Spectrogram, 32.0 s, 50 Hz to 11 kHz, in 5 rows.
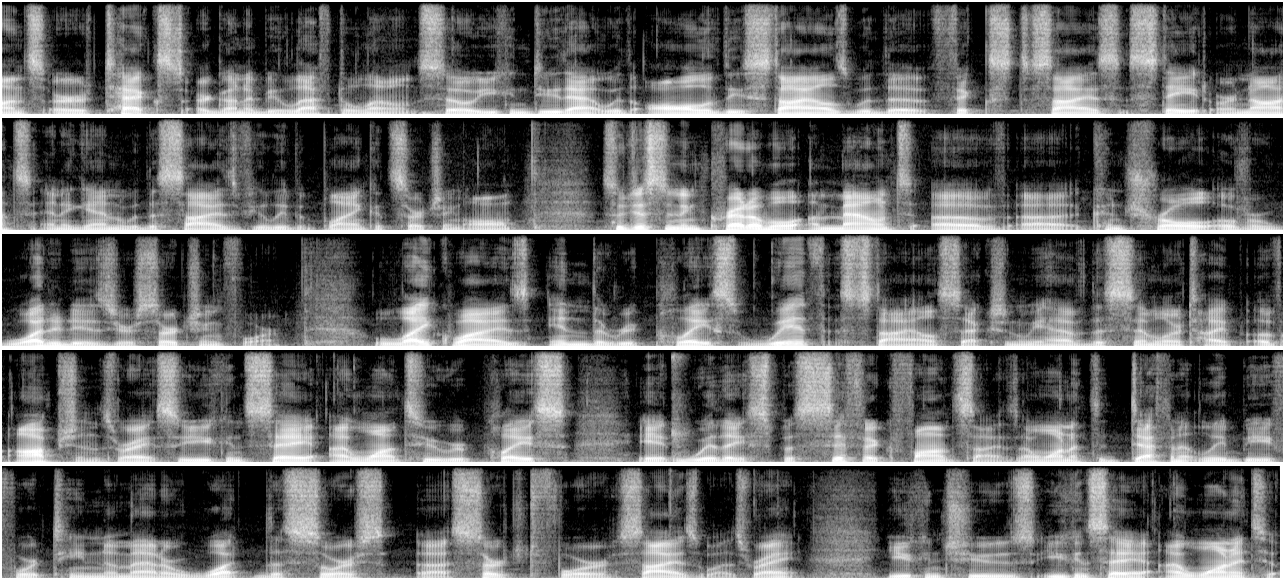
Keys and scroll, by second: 23.0-23.9 typing, 29.0 BackSpace, 29.4 BackSpace.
